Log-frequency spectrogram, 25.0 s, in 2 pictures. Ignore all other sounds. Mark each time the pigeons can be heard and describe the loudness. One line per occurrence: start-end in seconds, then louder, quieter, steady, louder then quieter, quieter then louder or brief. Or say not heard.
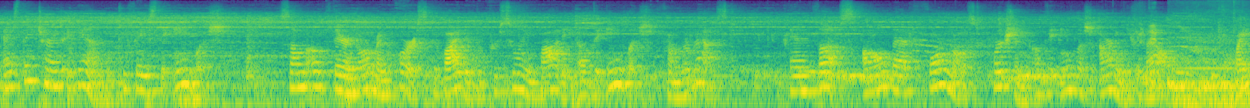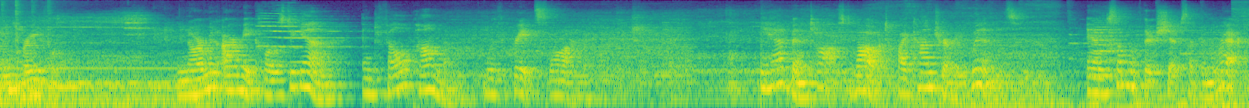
6.5-15.2 louder then quieter.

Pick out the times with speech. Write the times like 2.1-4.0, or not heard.
0.0-13.2, 14.2-18.4, 20.1-24.9.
